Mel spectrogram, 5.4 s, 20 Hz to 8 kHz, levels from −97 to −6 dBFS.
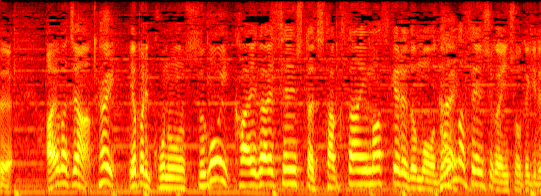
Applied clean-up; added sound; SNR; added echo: none; none; none; none.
